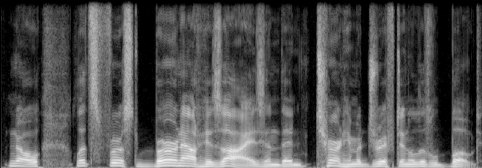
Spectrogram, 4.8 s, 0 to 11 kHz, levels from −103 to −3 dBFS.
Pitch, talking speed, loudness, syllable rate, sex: 135 Hz, 200 wpm, -17 LUFS, 4.3 syllables/s, male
